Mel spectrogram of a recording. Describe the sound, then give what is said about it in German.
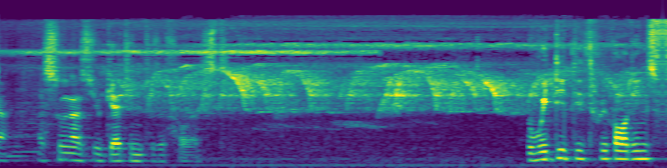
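A group of male screaming pihas in tropical rainforest in French Guiana, South America, give repeated, rising whistled calls that swell and fall over dense, buzzing rainforest ambience, with a person talking before and after the calls. “Im Vordergrund, das ist eine Gruppe männlicher Schreipias, eine ganz charakteristische Vogelart.”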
